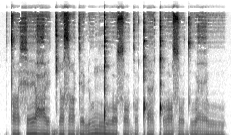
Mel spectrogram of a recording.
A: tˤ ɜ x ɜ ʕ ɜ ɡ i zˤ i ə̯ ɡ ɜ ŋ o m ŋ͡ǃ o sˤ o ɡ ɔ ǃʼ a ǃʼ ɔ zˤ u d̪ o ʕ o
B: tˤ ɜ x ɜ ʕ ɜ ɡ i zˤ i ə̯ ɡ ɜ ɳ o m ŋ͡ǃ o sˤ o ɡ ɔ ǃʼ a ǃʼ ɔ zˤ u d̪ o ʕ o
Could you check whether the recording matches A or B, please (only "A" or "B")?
B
